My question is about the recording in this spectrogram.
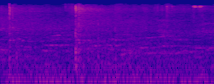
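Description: A badminton racket strikes the shuttlecock once about three-quarters of a second in, a sharp crack echoing in a large sports hall, over a steady background of voices.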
